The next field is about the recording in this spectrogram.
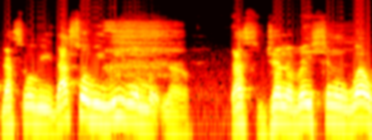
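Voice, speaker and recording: In a Brooklyn accent, a man speaks with lively intonation at a fairly high pitch. His pace is moderate. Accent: New York, Brooklyn. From Brooklyn, New York. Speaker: clothing brand owner. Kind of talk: casual chat.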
